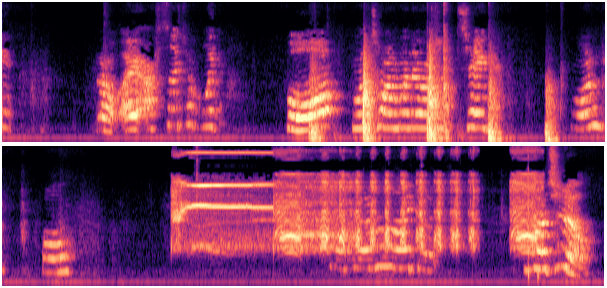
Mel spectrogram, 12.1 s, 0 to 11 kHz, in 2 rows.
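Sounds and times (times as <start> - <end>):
shrill scream: 7.7 - 9.5.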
